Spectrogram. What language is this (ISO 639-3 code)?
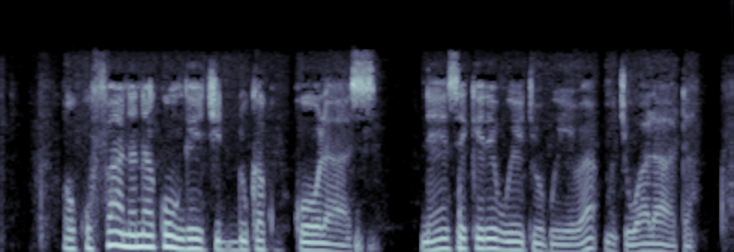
lug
